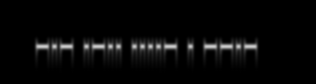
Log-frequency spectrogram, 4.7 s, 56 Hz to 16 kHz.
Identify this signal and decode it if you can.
Morse code, heard as a keyed tone, about 19 wpm, 700 Hz. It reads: KL4EQ
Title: Speed Racing - USA 2x2 Call Signs 17wpm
